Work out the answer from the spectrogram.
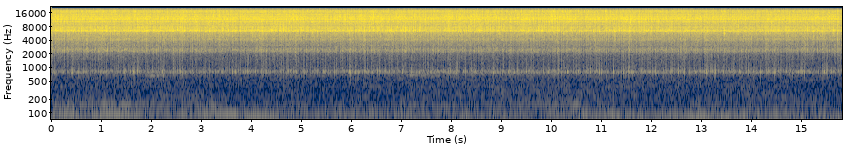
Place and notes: Poznan, Jezyce district, at the office - ginseng tab
everyday office routine - dissolving a ginseng tab in a glass of water.
Poznań, Poland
